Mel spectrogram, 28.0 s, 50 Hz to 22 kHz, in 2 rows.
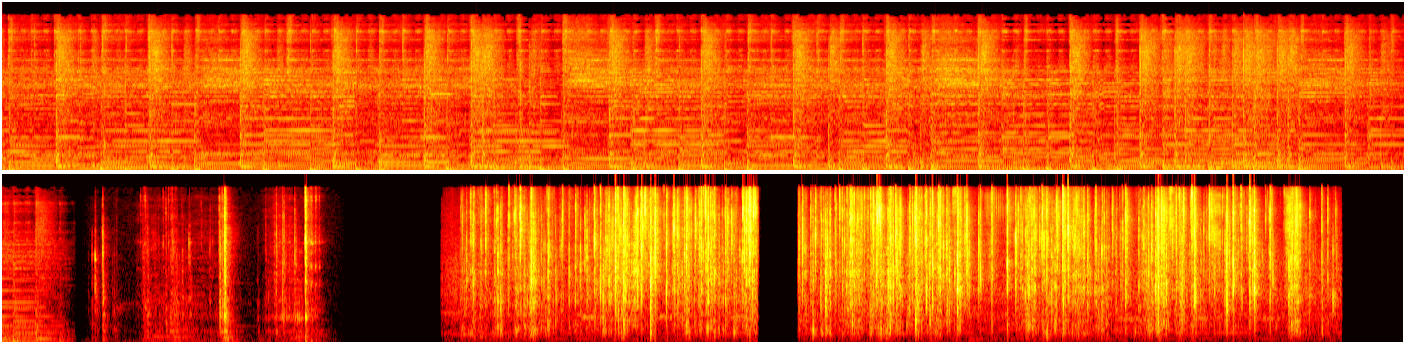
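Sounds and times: plastic wrapper crinkling: 18.4s - 27.4s.

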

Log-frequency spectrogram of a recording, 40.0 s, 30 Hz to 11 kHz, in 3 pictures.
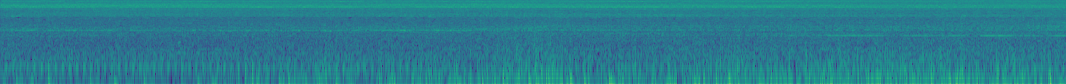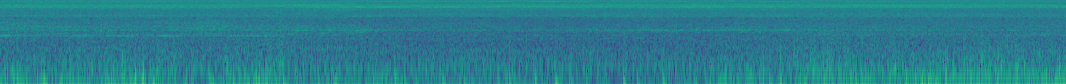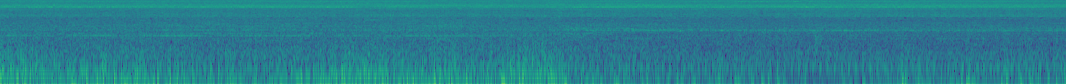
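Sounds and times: faint saw whine: 0.0s - 39.9s
sawmill saw running: 0.0s - 39.9s.

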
